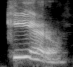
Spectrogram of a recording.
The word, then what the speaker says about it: quiero: cool Hierro it kiddo so it's key like the key for your car kiddo kiddo Karis kid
